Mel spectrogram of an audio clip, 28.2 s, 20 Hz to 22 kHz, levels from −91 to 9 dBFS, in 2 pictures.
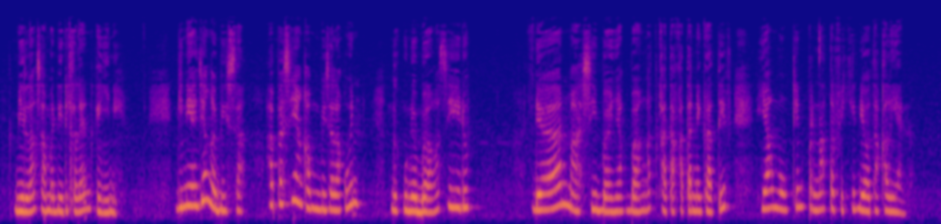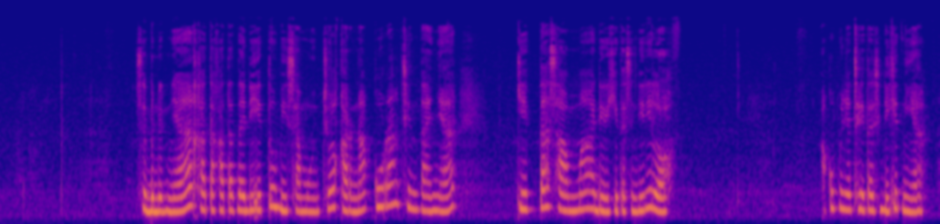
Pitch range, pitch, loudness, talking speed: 255-300 Hz, 270 Hz, -30 LUFS, 115 wpm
